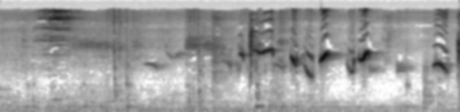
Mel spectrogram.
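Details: Lively common iora song meant to prompt young birds to sing. After a quiet start comes a quick string of short, clear whistled notes that flick up and down, some looping, delivered in bursts.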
